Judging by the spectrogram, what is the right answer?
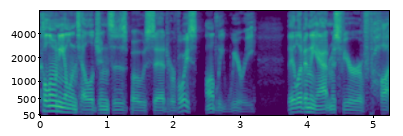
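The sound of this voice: Unforced voice, reading text aloud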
